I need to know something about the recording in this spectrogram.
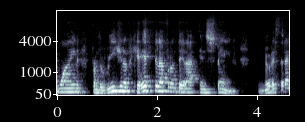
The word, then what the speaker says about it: Jerez de la Frontera: talking about fortified wine from the region of jerez de la frontera in spain notice that i nailed the pronunciation now with final cut pro you have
